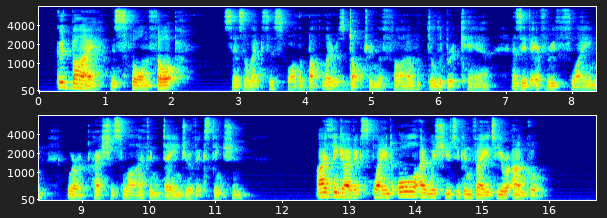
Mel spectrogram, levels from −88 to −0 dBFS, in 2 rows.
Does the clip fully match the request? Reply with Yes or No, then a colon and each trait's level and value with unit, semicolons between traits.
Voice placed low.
Yes: low, 110 Hz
